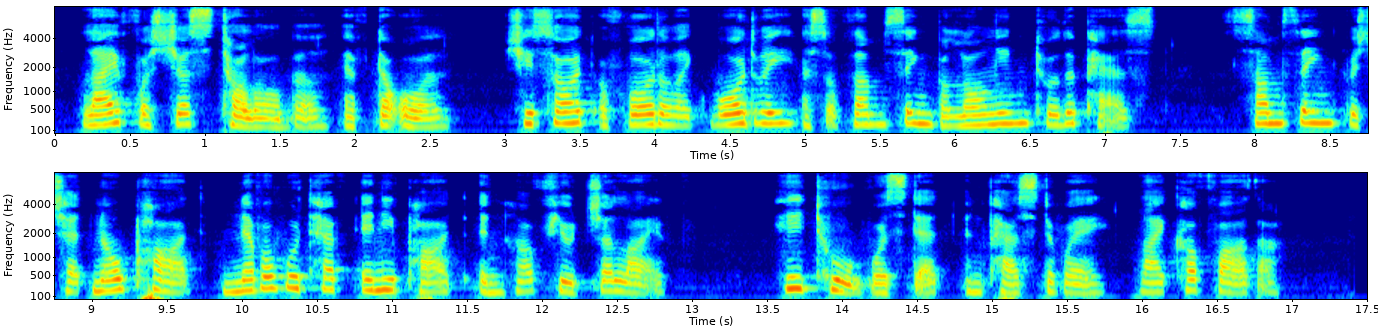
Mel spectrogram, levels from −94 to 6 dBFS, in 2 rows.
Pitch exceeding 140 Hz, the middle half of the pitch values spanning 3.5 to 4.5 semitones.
Yes: high, 190 Hz; average, 3.9 semitones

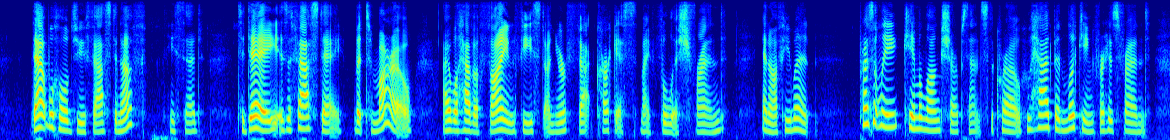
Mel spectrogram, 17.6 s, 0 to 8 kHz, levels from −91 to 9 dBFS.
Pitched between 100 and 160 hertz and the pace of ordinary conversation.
No: high, 205 Hz; average, 165 wpm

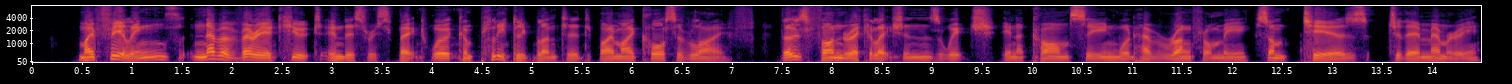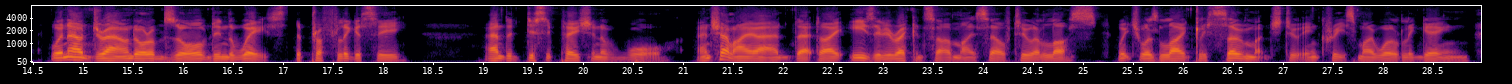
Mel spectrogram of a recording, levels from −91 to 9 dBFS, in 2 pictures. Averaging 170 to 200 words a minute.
No: average, 145 wpm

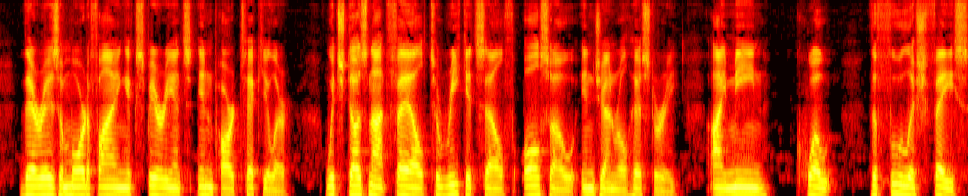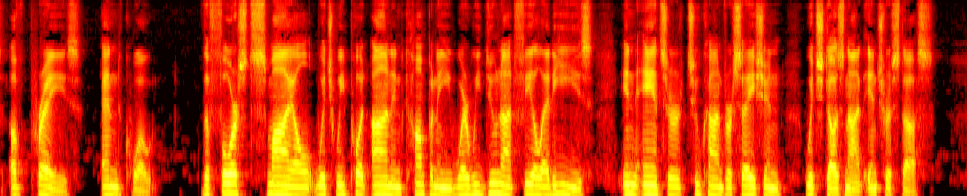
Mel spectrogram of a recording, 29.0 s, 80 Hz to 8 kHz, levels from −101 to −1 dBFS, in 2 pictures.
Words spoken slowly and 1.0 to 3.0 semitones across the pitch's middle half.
Yes: slow, 105 wpm; narrow, 2.5 semitones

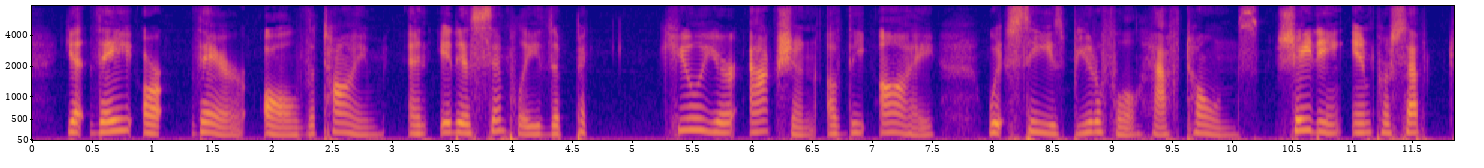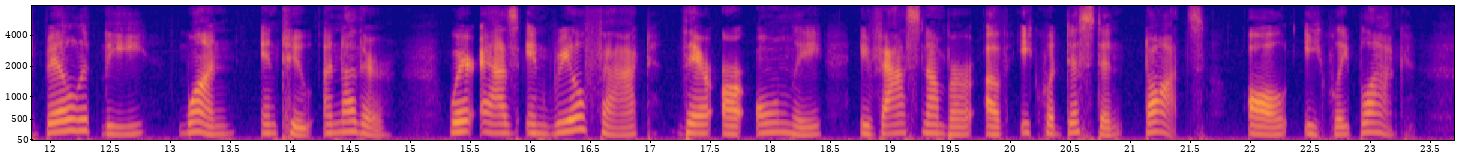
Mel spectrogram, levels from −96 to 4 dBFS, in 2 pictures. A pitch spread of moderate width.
Yes: average, 3.9 semitones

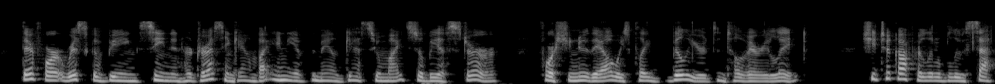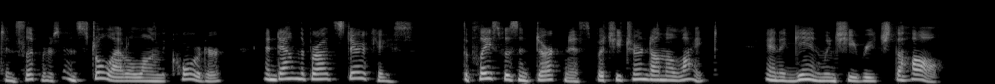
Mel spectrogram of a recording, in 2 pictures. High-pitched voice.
No: medium, 180 Hz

